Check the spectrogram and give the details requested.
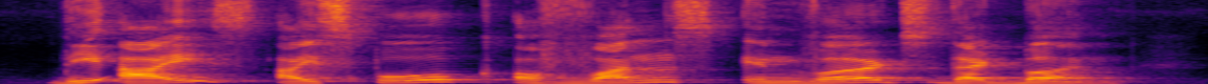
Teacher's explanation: So we have 5 iambic feet. So this makes iambic pentameter, thus 10 syllables in a line.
